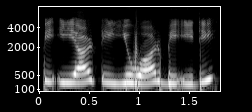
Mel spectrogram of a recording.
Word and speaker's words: perturbed: आया था इसमें आपका PERTURBED, तो उसका जो सही प्रोनाउंसिएशन है, उच्चारण है, वो इस तरीके से है perturbed।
